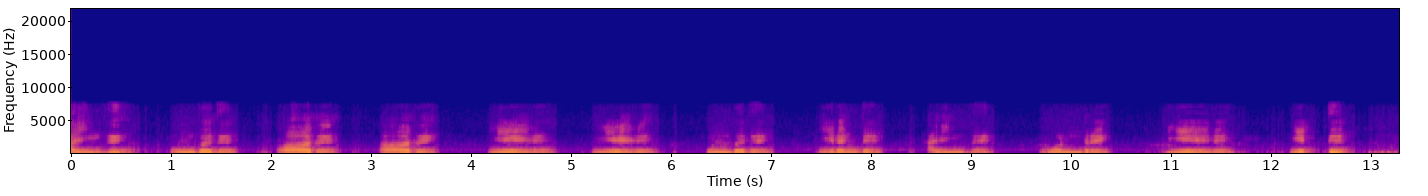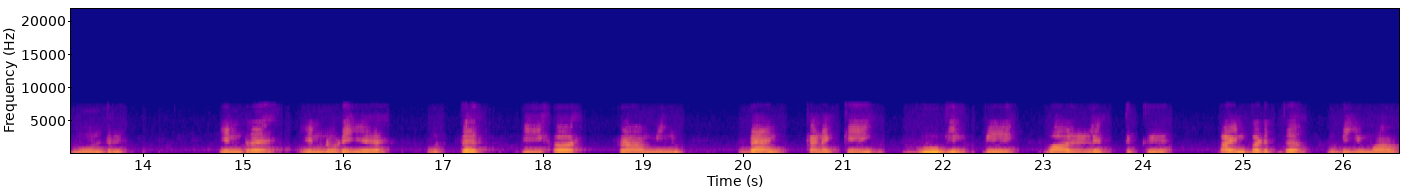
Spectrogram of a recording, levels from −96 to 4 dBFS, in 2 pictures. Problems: none marked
